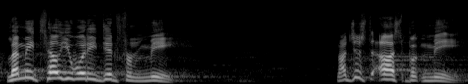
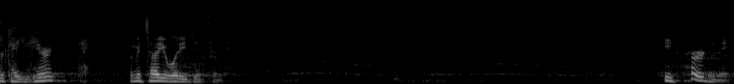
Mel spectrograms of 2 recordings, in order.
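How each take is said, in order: First: Loud, high declaration; personal testimony. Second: Much softer, hushed testimony; broken man's murmur. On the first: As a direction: proclaim it as your own story. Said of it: "He's like". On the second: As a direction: barely voice it like a beaten man. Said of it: "And he says". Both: Acted.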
